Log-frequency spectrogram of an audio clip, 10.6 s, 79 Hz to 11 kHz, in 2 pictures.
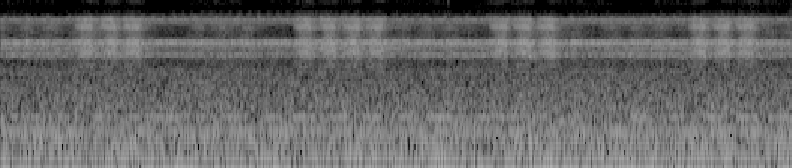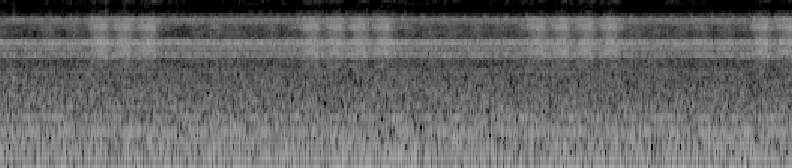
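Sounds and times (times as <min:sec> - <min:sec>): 
insects trilling in the woods at night: 0:00.0 - 0:10.5.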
